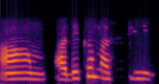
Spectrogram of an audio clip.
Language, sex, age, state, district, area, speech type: Sanskrit, female, 45-60, Karnataka, Bangalore Urban, urban, conversation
